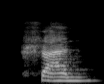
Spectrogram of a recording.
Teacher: My tongue curls up and the tip of my tongue brushes ever so softly the palate in my mouth.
